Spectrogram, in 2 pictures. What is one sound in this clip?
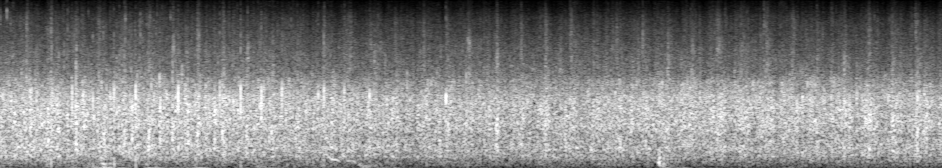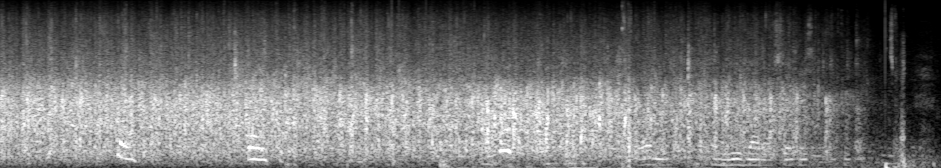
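A large crowd applauds loudly and steadily in a big hall, then fades out.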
